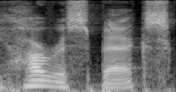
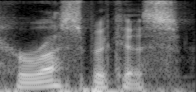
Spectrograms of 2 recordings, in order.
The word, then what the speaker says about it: haruspex: immortal leader Artmy borak the haruspex commonly misspelled and mispronounced as horpus a man trained in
